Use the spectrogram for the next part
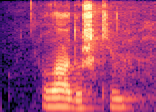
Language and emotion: Russian, neutral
